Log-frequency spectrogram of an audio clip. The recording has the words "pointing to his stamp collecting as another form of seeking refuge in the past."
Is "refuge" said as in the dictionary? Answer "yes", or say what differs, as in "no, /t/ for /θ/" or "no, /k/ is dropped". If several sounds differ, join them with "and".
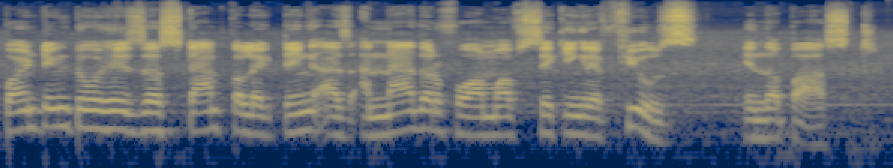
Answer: no, /z/ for /dʒ/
